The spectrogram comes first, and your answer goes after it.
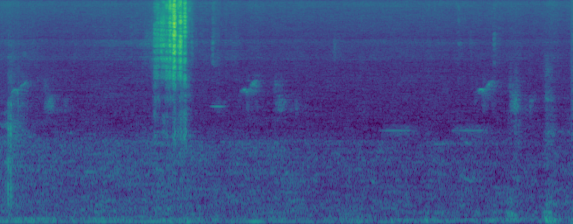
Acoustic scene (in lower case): residential area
